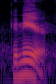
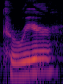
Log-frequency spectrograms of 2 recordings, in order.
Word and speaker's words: Career: candidate caner all right uh i' first like to start to address my name is actually career all right pronounced like the job because I'm the for the job all right so I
